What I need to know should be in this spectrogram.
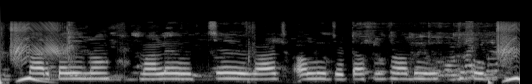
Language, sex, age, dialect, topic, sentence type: Bengali, female, 18-24, Jharkhandi, agriculture, statement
